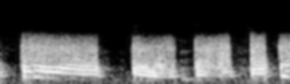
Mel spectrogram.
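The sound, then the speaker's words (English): A didgeridoo played down a phone line: five buzzy, droning blasts, the first long and the rest shorter and choppier, sounding thin and tinny with no talking. “I got a didgeridoo.”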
